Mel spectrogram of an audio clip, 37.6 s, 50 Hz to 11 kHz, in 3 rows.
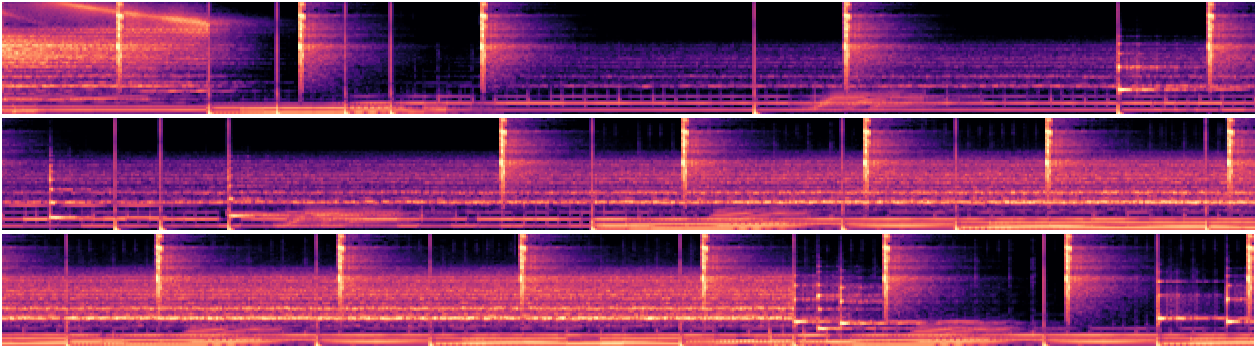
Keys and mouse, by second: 0.3 KP_1, 1.8 z, 4.3 g, 8.0-10.6 drag, 12.5-15.2 drag, 19.2-21.7 drag, 23.9-26.7 drag, 28.8-30.4 drag, 31.2-33.2 drag, 33.2 middle click, 34.0 z, 34.2 click, 34.5-36.3 middle drag, 36.4 KP_7.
